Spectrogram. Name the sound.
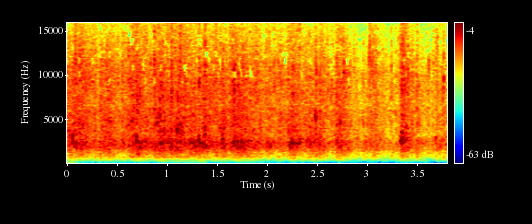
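warm audience applause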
